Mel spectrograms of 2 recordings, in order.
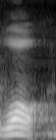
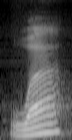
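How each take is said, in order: First: The vowel is rounded with lips pushed forward. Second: The vowel is open with neutral, unrounded lips. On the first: The speaker calls it wrong. "Jadi tidak wo dibiarkan di depan" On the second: The speaker calls it right. "dia harusnya kembali di posisi netral"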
